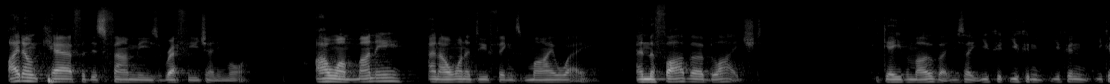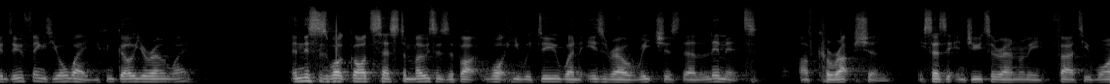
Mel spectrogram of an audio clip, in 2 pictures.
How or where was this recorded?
live audience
